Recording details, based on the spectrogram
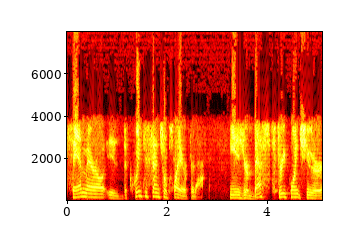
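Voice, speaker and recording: A man with a plain, everyday voice and an American accent talks at a moderate pace with lively intonation. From Ohio (Tallmadge). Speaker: sports journalist. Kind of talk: radio sports interview.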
